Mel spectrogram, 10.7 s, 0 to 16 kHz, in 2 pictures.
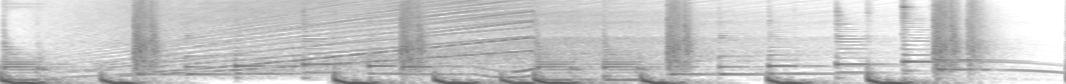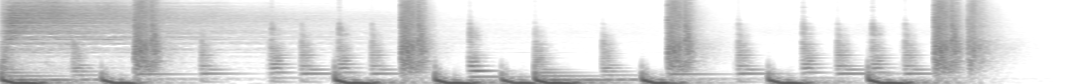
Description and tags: country song009
country, hip-hop, dubstep, synthesizer, loop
